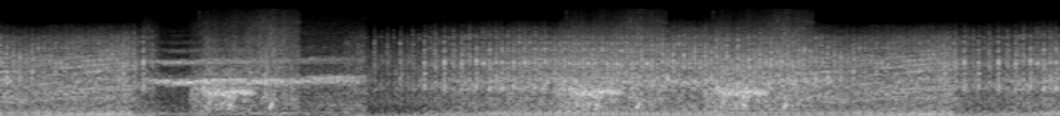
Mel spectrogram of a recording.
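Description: A toy truck engine rumbles and whines.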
